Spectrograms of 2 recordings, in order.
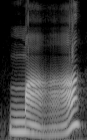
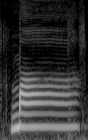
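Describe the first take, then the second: First: The pitch dips low, then rises. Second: The pitch stays high and level. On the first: It means horse. "M A third tone" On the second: It means mother. "if we pronounce the first tone with this character, that means mother"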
